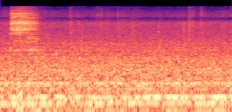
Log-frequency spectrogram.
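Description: A steady low hum runs throughout. Just after the start comes a short, high crinkle of a capacitor's aluminium foil and paper winding being unrolled by hand.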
